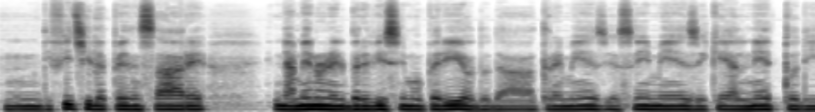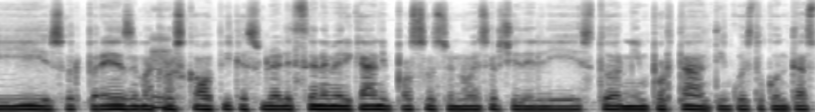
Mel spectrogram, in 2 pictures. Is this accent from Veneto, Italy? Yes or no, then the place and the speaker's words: no; Imola, Emilia-Romagna, Italy; io sono originario di Imola e quindi siamo a 30 km di distanza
